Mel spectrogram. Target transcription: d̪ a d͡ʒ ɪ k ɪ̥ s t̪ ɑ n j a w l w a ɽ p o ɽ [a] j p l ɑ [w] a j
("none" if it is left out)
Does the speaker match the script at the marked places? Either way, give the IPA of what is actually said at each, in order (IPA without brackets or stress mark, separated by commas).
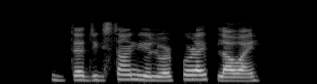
a, w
